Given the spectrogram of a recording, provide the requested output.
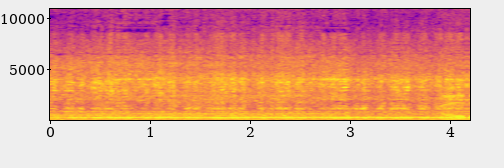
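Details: Subaru Legacy 3.6R at idle after power steering pump replacement: steady mid-pitched pump whine from air in the system, as the fluid had run down to zero; expected to clear once bubbles work out.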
